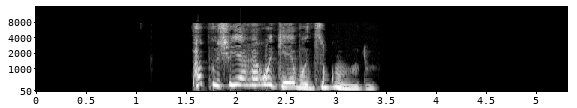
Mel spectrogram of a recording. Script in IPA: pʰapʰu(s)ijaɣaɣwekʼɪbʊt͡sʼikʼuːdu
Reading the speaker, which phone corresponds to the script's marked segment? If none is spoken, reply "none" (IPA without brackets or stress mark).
ʃ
